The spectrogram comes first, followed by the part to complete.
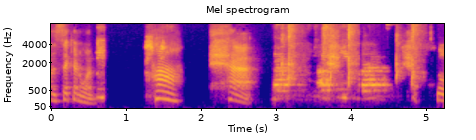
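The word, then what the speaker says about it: ح: Ha. Ha. So like instead of you blocking the passage of the air from the throat, you're letting it go, right?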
